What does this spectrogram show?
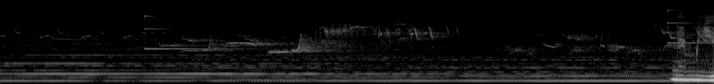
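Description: birds singing

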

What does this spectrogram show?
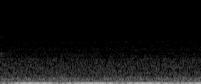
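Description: car interior road noise

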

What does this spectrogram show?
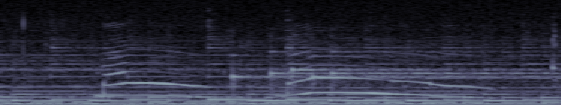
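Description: cat meowing

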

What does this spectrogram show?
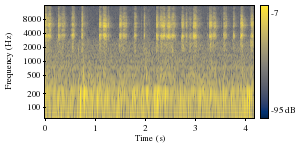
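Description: pens writing on paper

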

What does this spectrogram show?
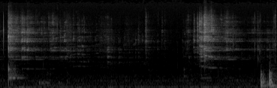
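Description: glasses clinking

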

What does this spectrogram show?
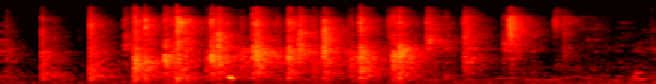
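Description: audience clapping

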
